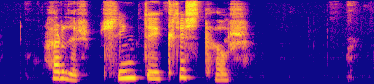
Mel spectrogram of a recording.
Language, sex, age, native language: Icelandic, female, 18-19, Icelandic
